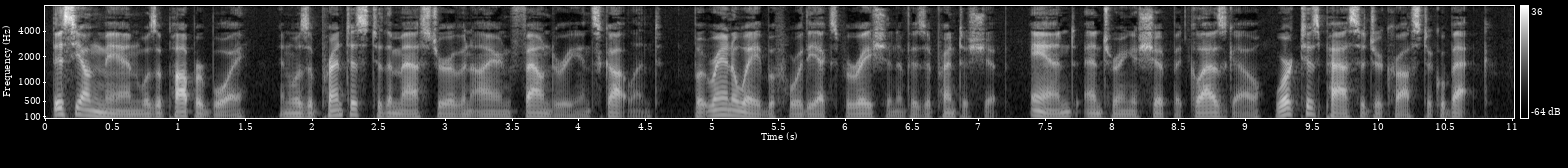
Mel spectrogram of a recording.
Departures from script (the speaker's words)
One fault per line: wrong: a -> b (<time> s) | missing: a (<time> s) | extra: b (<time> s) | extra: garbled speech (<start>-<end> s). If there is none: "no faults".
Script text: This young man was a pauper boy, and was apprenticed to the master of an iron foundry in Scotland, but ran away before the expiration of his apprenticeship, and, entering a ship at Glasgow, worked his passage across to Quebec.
no faults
